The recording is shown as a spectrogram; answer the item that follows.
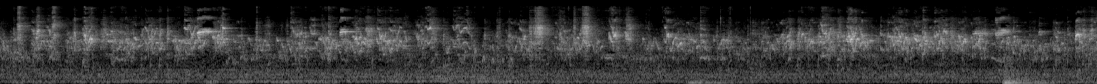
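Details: Several pet budgerigars playing and flying: dense, continuous chirping and warbling, a busy chatter of overlapping high chirps with short squawks throughout, no clear pauses.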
